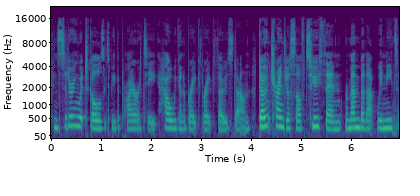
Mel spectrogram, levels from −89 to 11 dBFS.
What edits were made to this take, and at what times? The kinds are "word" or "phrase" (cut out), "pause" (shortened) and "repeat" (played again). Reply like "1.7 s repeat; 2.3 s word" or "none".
1.1 s word; 3.0 s repeat; 4.1 s pause; 4.7 s word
